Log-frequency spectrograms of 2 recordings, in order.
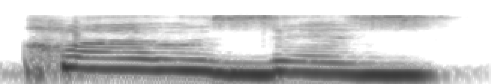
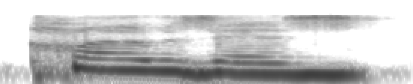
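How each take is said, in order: No difference in how they are said.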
